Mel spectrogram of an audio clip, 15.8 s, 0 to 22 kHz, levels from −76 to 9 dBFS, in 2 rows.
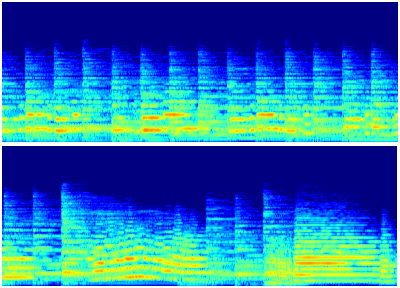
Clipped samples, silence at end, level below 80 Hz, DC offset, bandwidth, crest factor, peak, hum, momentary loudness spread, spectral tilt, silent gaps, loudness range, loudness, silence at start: under 0.1%; 0 s; -52 dBFS; under 0.1%; 7.4 kHz; 14 dB; -4 dBFS; none; 11 LU; -7.5 dB/octave; none; 3 LU; -19 LUFS; 0 s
